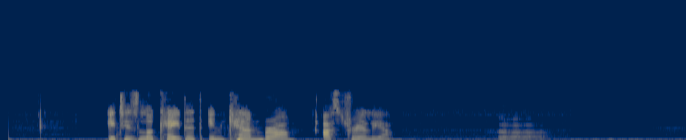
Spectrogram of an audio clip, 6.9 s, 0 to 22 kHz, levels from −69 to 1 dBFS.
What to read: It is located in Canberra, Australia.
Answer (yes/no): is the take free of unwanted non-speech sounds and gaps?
no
